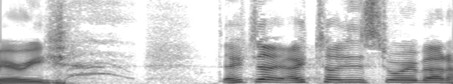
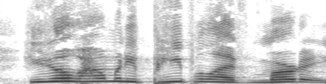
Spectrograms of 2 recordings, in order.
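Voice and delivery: freaked-out yelling, raised and pitched up; 7 semitones higher than usual. Retelling how a vet came up to them, imitating someone yelling. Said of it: "He's like yelling at us".

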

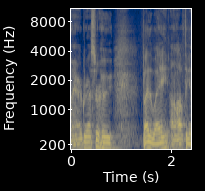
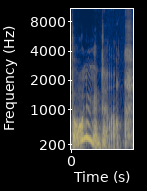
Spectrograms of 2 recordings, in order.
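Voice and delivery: very high, creaky, rasping villain voice. Showing off impressions, doing a Bane impression. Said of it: "That's a decent Bane".

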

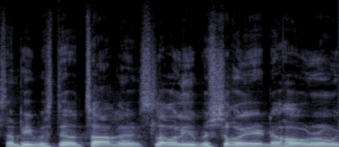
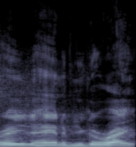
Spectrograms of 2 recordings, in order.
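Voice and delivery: ordinary delivery

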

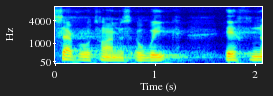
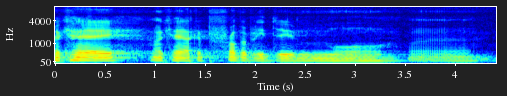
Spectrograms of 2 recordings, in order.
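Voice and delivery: put-on grudging reluctance through gritted teeth, much lower; 5 semitones lower than usual. Speaker acting out their own eventual grudging reply, mock-reluctant, through gritted teeth. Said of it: "reluctantly through gritted teeth".

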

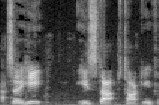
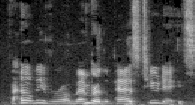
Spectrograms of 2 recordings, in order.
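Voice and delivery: tearful, hushed, slow voice on the edge of crying; 5 semitones higher, 5 dB quieter than usual. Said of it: "starting to cry".

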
